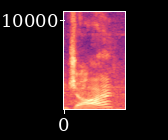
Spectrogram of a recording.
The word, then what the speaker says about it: Jhye: Jai's first name is spelt Jhye. Do you think what doesn't need to be there? The H or the Y? Without the Y, it'd be J. So I'm pretty sure the Y is necessary.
